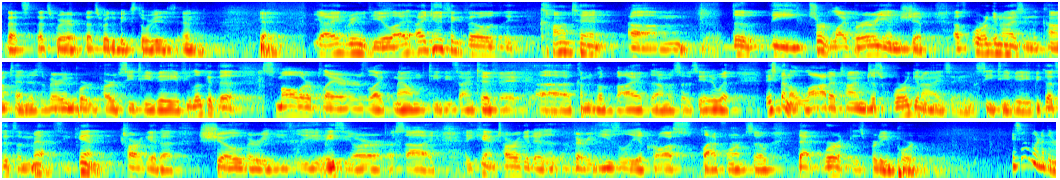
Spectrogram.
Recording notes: Live from "ID5 On the Road" conference. This week we recorded live.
